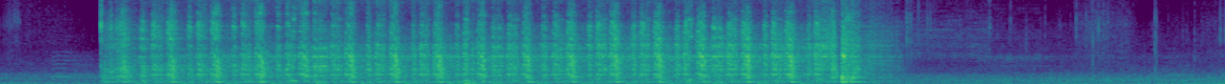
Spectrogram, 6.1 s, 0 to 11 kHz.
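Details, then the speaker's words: Keeway RKR 125 motorcycle, 6,430 miles, bought sight unseen: about four seconds of even cranking with no firing while the fuel pump runs and relays click. A weak battery is suspected; crank no start. "sounds like it wants start but this isn't looking good let's try it again come on so I can hear the fuel pump running so we're getting the fuel pump running getting relays clicking so it's obviously start trying to start"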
